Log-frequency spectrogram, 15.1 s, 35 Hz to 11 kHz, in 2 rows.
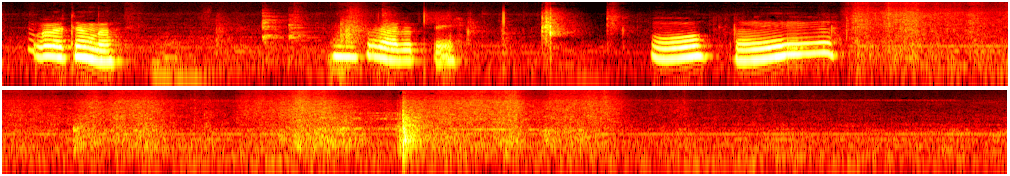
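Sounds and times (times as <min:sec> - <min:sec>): plastic bag rustling: 0:06.1 - 0:12.9.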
